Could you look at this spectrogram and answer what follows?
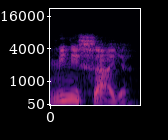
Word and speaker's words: minissaia: que acontece por exemplo minissaia ameni termina com e saia começa com essa então junta tudo mas junta e tem que dobrar o s minissaia com dois s porque senão o que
